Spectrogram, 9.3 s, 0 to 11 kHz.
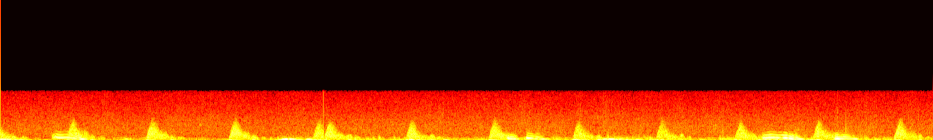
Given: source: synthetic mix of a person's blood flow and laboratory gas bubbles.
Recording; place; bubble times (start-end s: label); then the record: Doppler ultrasound of blood flow; subclavian vein
no bubbles
From the record:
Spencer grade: 0 (complete lack of bubble signals)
